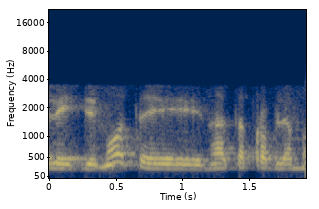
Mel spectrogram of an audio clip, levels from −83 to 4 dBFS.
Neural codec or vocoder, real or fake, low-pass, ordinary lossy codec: none; real; 3.6 kHz; Opus, 64 kbps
